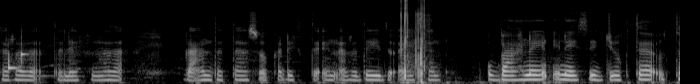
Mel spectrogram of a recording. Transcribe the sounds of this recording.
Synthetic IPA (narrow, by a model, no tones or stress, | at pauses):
ɐrɐðɐ̰t̪ʰɐlɛːfɔnɐðɐ | ɡɑʕɑnt̪ʰɐt̪ʰaːsɔːkʰɐɖɪɡt̪ʰɐ̰ʔɪnʔɐ̰rd̪ɛjðʊʔɛjsɐn | ʊbaːɦnɛjnʔɪ̰nɛjsɪt͡ʃɔːɡt̪ʰɐʊ̰t̪ʰ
